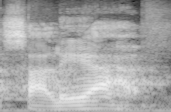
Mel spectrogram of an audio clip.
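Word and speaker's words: צלח: final, pero en hebreo cada vez que hay una H se pronuncia como J, saleah, que significa ser empujado hacia adelante, avanzar hacia adelante, ir hacia adelante.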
